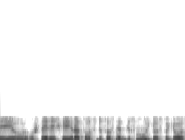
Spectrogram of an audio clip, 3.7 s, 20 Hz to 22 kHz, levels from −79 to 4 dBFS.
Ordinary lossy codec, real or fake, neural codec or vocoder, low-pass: Opus, 32 kbps; real; none; 3.6 kHz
